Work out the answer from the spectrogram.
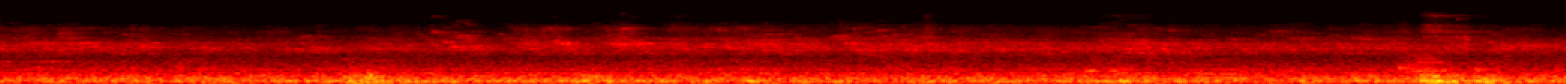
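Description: Kalka–New Delhi Shatabdi Express train running slowly out of the station, a steady low rumble of the moving coaches, with one sharp knock about seven seconds in.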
